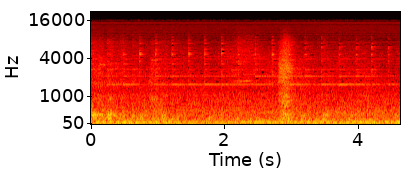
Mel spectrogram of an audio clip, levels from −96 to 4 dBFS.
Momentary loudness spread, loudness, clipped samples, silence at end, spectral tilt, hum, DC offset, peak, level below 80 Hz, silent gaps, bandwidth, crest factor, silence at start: 6 LU; -34 LUFS; under 0.1%; 0 s; -5 dB/octave; none; under 0.1%; -14 dBFS; -38 dBFS; none; 16.5 kHz; 18 dB; 0 s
